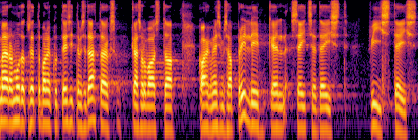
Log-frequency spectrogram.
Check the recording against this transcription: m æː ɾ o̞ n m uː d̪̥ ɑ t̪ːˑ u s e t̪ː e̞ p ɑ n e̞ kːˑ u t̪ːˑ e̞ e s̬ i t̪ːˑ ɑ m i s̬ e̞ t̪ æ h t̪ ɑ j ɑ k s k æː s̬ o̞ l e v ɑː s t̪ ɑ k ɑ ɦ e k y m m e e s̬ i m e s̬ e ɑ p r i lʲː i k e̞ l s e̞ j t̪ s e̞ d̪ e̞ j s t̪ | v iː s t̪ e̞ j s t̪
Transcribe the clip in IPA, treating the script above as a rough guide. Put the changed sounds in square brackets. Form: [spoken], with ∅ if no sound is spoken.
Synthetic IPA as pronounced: m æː ɾ o̞ n m uː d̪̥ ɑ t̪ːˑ u s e t̪ː e̞ p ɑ n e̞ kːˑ u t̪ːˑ e̞ e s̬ i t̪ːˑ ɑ m i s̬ e̞ t̪ æ h t̪ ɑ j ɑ k s k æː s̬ o̞ l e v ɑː s t̪ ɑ k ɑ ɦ e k y m [n] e e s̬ i m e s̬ e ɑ p r i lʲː i k e̞ l s e̞ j t̪ s e̞ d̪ e̞ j s t̪ | v iː s t̪ e̞ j s t̪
